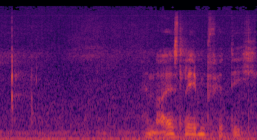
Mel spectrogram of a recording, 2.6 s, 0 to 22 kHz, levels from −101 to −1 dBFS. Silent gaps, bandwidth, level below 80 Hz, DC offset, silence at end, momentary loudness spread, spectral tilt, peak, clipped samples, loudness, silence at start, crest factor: none; 18 kHz; -56 dBFS; under 0.1%; 0 s; 15 LU; -3.5 dB/octave; -20 dBFS; under 0.1%; -43 LUFS; 0 s; 24 dB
